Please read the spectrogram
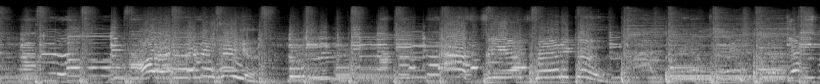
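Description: Live electric blues band playing: harmonica and electric guitar lead lines with bending notes over a drum beat.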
